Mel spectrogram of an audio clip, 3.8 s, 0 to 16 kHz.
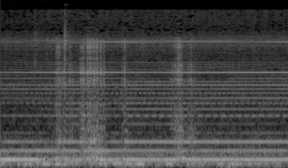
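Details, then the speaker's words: Flashforge Dreamer (NX) 3D printer homing and bed moving; steady motor hum with short squeaky bursts, suspected dry guide rods needing grease; not confirmed. "Hear that squeaking? Yeah. So hopefully some grease will solve that."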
